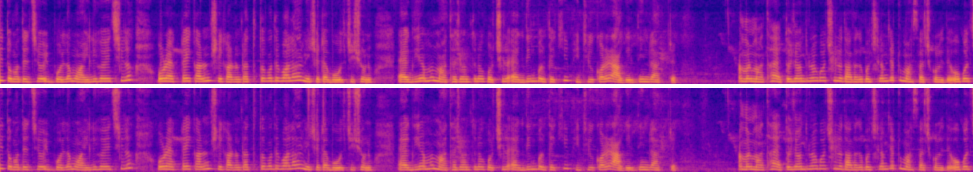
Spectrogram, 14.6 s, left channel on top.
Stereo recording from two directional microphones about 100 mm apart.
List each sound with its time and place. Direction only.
0.0 s speech: 25° left (ahead or behind)
11.1 s a woman's voice: 10° left (ahead or behind)
11.3 s speech: 25° left (ahead or behind)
